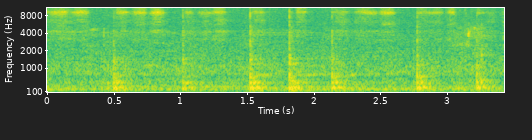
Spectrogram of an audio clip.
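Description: Chalk or marker writing on a classroom board during a chemistry lesson, with short scratchy strokes repeating at an irregular rhythm over a steady low hum, close and fairly quiet, no talk.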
